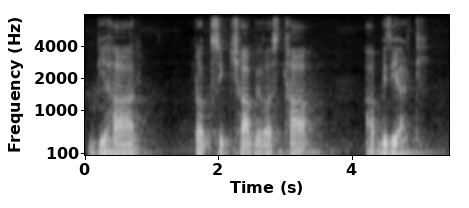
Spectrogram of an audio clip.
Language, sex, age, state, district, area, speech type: Maithili, male, 60+, Bihar, Saharsa, urban, spontaneous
